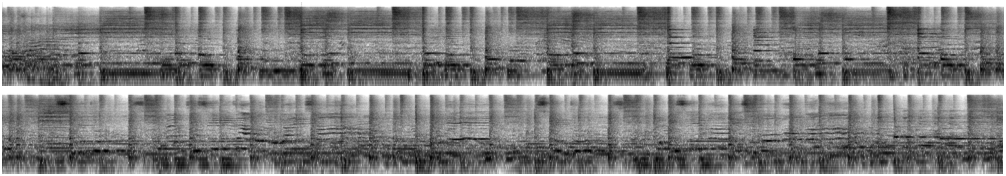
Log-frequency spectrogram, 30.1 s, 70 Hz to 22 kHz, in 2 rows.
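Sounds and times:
drum kit and cymbals: 0:00.0 - 0:30.0
live soul band playing: 0:00.0 - 0:30.0.

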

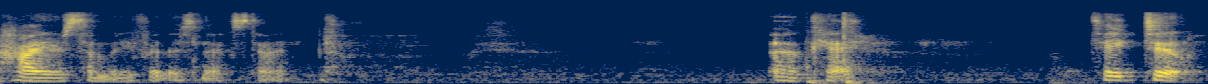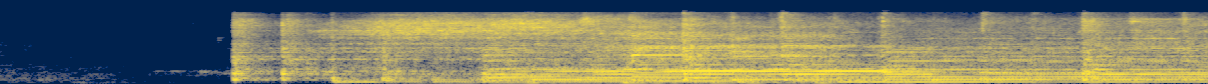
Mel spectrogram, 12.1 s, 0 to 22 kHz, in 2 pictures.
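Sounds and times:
instrumental song intro: 0:07.1 - 0:12.0.

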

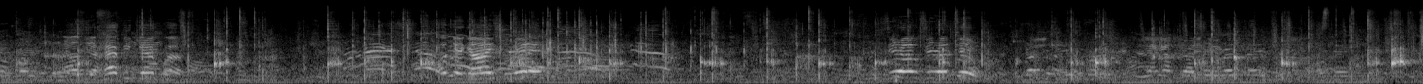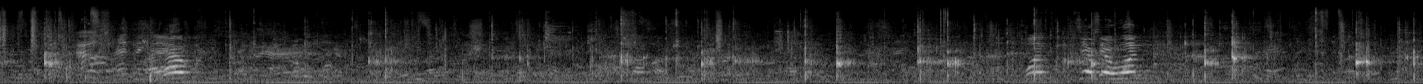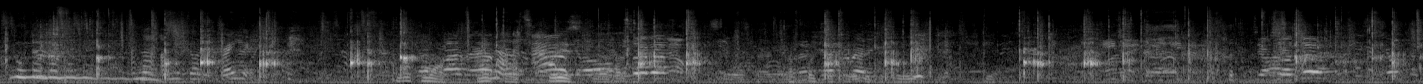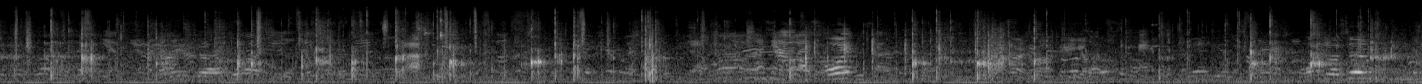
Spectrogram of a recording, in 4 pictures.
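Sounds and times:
voices talking: 0:00.0 - 0:56.9.

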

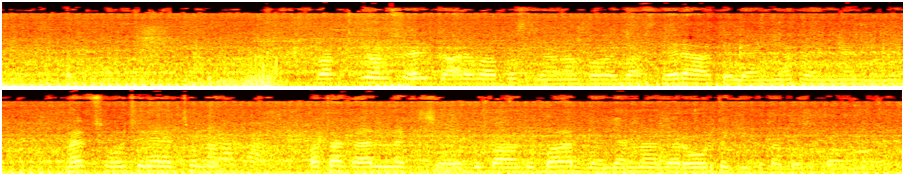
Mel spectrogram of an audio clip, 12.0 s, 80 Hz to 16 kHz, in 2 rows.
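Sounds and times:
motorcycle engine puttering: 0:00.0 - 0:12.0.

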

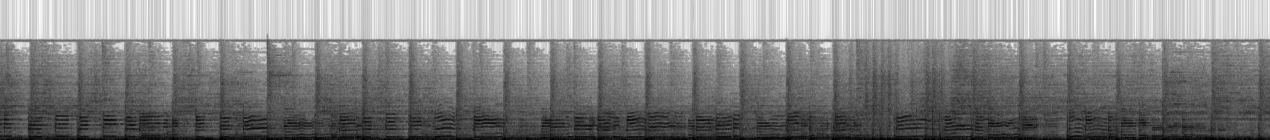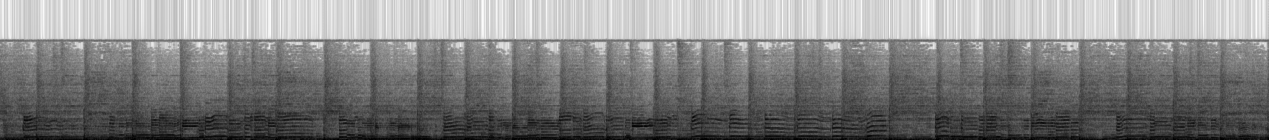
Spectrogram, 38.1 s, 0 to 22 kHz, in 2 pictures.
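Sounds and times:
blues band playing: 0:00.0 - 0:38.0
lead electric guitar: 0:00.0 - 0:38.0.

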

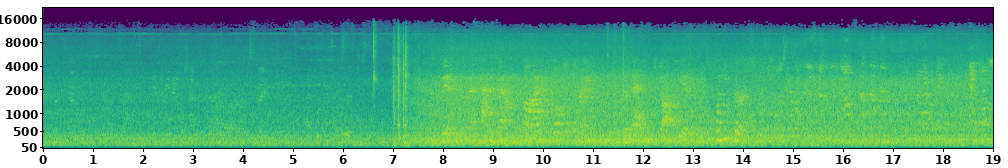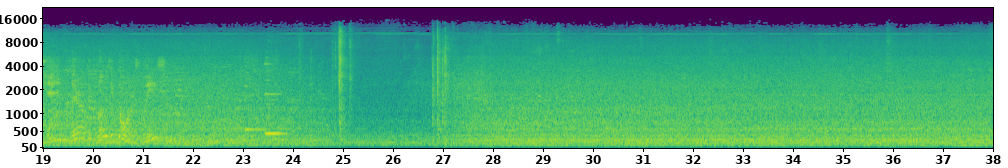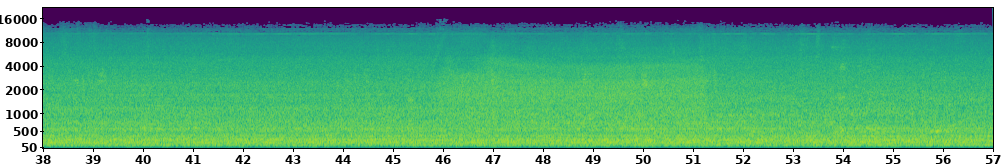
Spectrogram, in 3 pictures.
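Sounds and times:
subway car running noise: 0:00.0 - 0:57.0
subway doors closing with knocks: 0:04.8 - 0:14.8, 0:21.4 - 0:57.0.

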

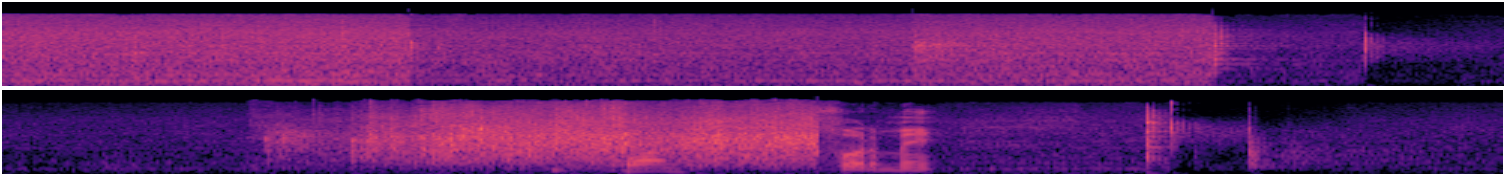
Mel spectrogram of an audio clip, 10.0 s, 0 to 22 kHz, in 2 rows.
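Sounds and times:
audience applause: 0:05.9 - 0:07.8.

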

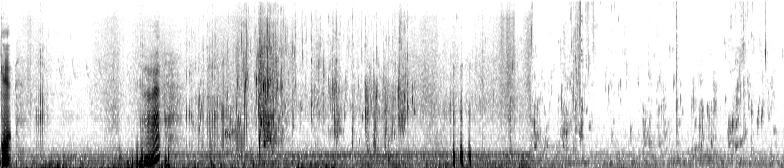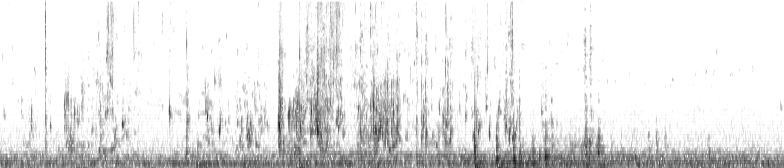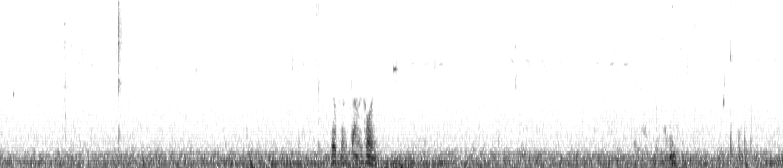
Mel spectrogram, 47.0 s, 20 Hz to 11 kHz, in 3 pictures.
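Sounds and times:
water splashing around kayaks: 0:03.2 - 0:30.1.

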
